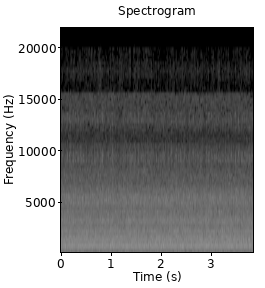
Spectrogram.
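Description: A tractor engine in Farming Simulator 15 drones steadily at a constant low rumble with no variation, heard alone throughout.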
